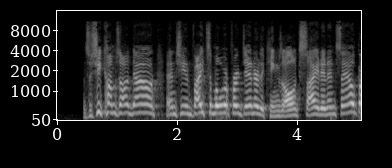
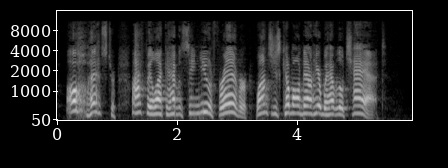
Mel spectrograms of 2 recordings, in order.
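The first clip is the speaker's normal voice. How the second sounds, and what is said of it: Put-on Southern US accent. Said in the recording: “That's my southern accent. ... Are you keeping up with the accent?”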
